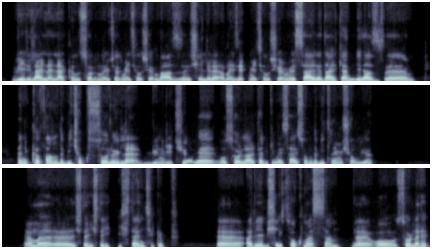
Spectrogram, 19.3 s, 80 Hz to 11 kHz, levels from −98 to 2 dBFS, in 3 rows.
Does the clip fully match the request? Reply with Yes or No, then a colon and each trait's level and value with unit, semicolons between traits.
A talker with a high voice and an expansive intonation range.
No: medium, 155 Hz; wide, 6.0 semitones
